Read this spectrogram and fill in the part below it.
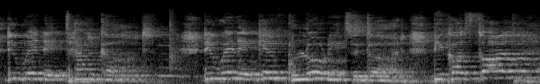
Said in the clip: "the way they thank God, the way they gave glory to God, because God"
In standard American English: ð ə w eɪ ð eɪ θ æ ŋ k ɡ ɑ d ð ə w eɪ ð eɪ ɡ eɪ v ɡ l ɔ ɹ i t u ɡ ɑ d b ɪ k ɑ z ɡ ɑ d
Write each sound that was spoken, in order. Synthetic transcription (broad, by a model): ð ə w eɪ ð eɪ t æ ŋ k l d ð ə w eɪ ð eɪ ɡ eɪ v ɡ l ɔ ɹ i t u ɡ ɑ d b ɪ k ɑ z ɡ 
